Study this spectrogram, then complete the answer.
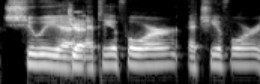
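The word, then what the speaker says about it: Chiwetel Ejiofor: it Chewie Ejiofor?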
